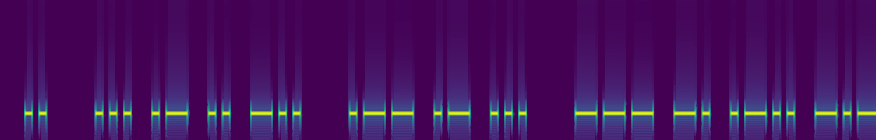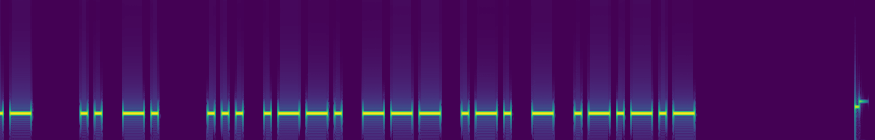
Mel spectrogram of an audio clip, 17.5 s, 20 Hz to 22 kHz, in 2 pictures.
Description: Morse code, heard as a keyed tone, about 17 wpm, 700 Hz. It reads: I SAID WAS ONLY IN SPORT.
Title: Sentences from Top 1000 Words - Review Part 4 - 17wpm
